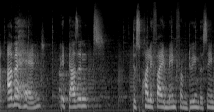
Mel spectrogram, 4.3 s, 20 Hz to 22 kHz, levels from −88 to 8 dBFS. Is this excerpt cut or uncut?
cut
